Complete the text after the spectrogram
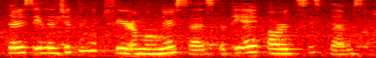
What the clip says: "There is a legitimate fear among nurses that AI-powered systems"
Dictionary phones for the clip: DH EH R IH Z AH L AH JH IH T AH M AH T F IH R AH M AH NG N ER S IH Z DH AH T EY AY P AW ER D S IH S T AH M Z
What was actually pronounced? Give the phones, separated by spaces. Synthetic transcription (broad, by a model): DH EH R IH S AH L AH JH IH T AH M AH T F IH R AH M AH NG N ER S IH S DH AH T EY AY P AW ER D S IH S T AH M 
